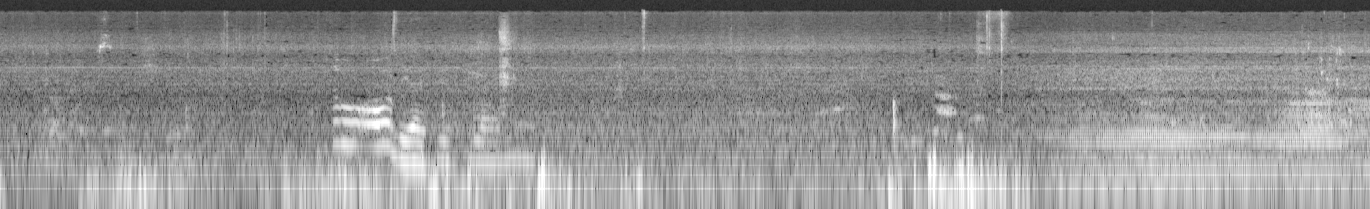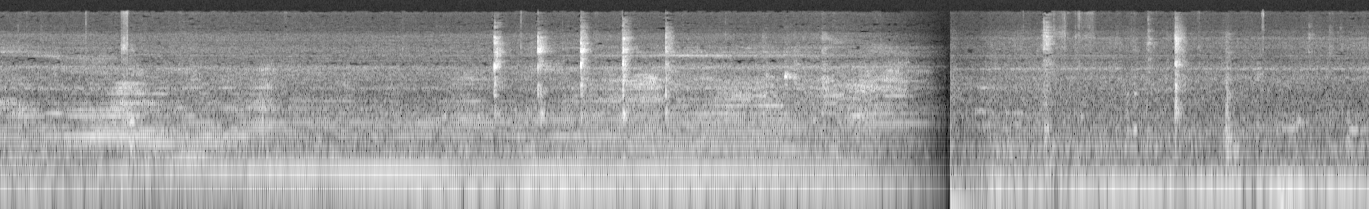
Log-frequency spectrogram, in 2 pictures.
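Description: Fresh herb stems snap softly as they are picked apart by hand.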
